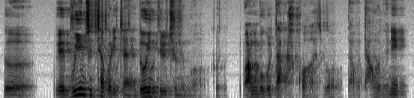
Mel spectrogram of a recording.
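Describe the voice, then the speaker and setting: A man's voice: fairly low pitch, a little fast, creaky, a little mellow. A middle-aged male pastor preaching a sermon, telling a family story and acting out the dialogue. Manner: storytelling, acts out dialogue in quoted voices. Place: church sanctuary. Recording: echoey church hall, distant mic.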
